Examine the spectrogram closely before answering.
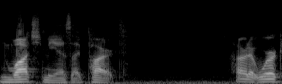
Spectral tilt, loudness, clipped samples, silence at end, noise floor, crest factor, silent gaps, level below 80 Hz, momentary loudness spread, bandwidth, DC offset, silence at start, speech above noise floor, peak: -5.5 dB/octave; -31 LUFS; under 0.1%; 0 s; -55 dBFS; 20 dB; none; -56 dBFS; 14 LU; 15 kHz; under 0.1%; 0 s; 25 dB; -12 dBFS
